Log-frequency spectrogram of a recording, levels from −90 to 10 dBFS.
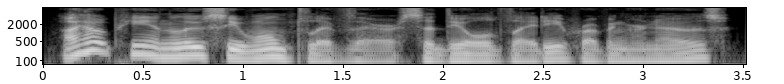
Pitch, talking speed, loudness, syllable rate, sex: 110 Hz, 255 wpm, -17 LUFS, 5.8 syllables/s, male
